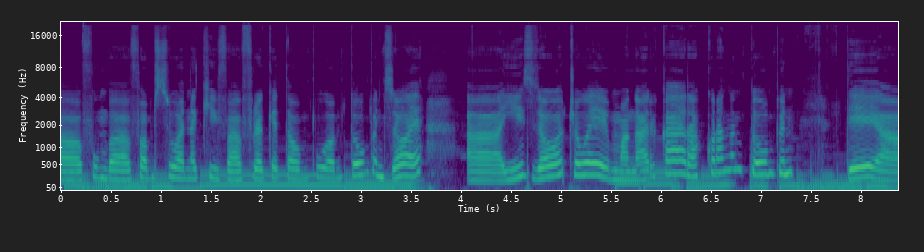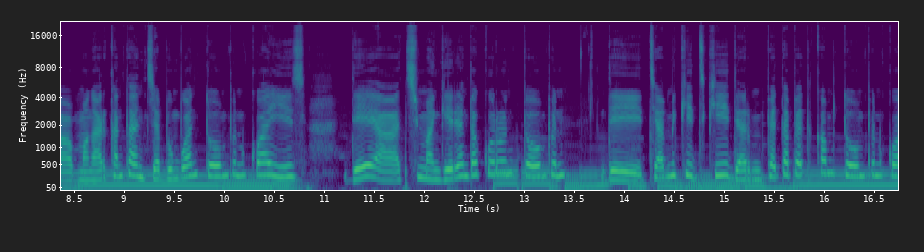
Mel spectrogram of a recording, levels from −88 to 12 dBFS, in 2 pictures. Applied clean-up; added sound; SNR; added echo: none; Bass guitar; 11 dB; none.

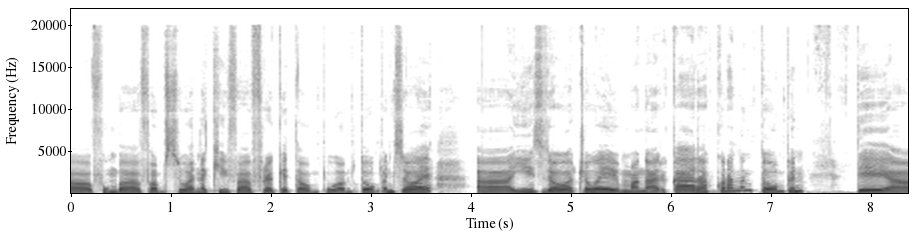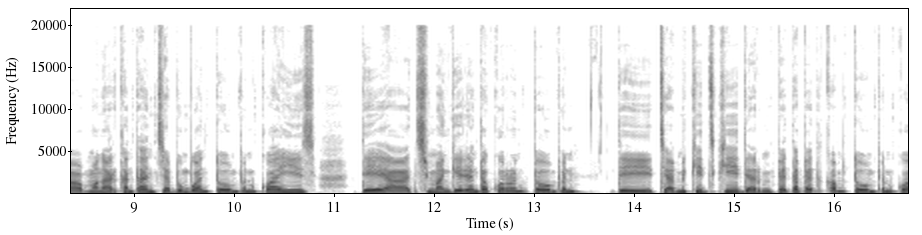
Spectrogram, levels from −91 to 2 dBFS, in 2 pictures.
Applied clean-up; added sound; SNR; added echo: neural mask model DeepFilterNet 3.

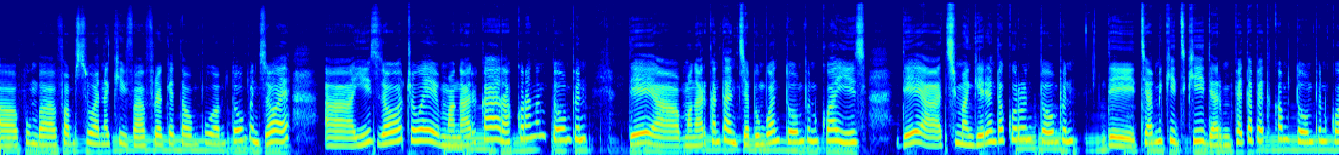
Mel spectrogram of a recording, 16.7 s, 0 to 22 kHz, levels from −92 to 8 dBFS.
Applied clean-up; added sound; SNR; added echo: neural mask model RNNoise.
